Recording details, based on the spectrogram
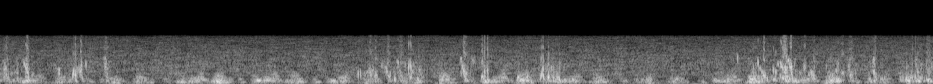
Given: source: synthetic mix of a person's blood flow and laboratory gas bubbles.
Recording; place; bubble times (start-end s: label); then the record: Doppler ultrasound of blood flow; precordium
0.00-0.36 s: bubbles
0.55-0.64 s: bubbles
0.69-0.90 s: bubbles
1.02-1.12 s: bubbles
3.54-4.26 s: bubbles
4.58-4.77 s: bubbles
4.79-4.92 s: bubbles
5.13-5.32 s: bubbles
5.37-5.67 s: bubbles
7.33-7.42 s: bubbles
7.49-8.18 s: bubbles
8.26-8.60 s: bubbles
8.66-8.80 s: bubbles
8.96-9.33 s: bubbles
From the record:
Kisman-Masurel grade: 333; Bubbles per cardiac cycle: rolling drumbeat, 9 or more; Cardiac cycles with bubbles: 50 to 99%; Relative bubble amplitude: loud (0.450 to 0.775); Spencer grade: 3 (all of the cardiac periods contain showers or single bubble signals, but not dominating or overriding the cardiac motion signals); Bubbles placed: anywhere in the cardiac cycle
